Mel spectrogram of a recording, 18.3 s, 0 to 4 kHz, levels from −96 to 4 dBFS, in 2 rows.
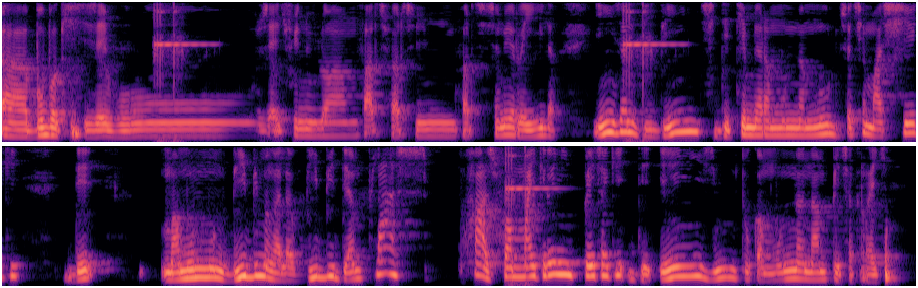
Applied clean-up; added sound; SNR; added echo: classical method WPE with log-MMSE.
